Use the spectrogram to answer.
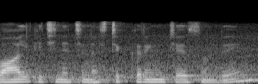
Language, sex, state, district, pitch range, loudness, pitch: Telugu, male, Andhra Pradesh, Sri Satya Sai, 105-115 Hz, -18 LUFS, 110 Hz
